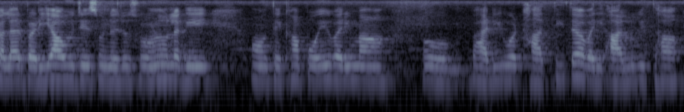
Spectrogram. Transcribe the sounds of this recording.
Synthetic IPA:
kɐləɾbʱɐɽ̤ijaɦʊd͡ʑesʊnə̆d͡ʑoːsʊɾɽ̃olɐɠe | ɛ̃ːt̪ɐ̃ɦɪ̃kʰãːpoːɪʋɐɾimã | bʱaːɗijũɐʈʰaːt̪it̪ɐʋɐɾiʔaːluʋɪd̪ʱaː

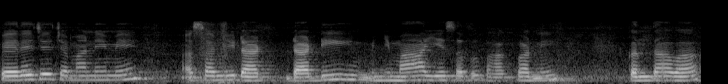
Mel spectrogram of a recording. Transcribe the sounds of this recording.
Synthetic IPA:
pɐɦɪɾed͡ʑeːd͡ʑɐmaːnemẽ | ɐ̰sãd͡ʑiːɖaːɖim̃d͡ʑimãɪɦesɐbʱbʱaːɡʋaːni | kɐ̃nd̪aʋaː

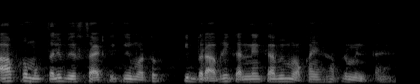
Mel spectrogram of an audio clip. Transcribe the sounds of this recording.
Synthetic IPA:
aːp̚kamʊxt̪əlɪfʋeːbsaːɪʈkikiːmət̪õkibɐɾa̰ːbɾikɐɾnekabʱimɔːkajɐɦãpɐɾmɪlt̪aɦɛː

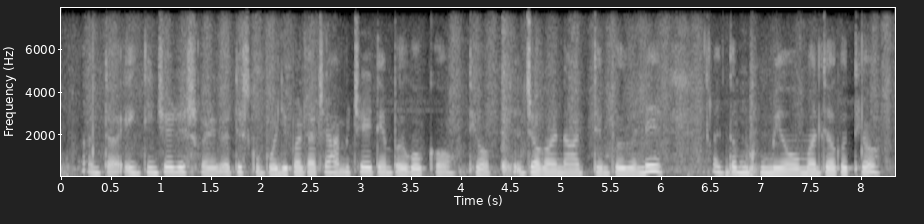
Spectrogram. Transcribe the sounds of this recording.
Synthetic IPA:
ʌ̰nt̪ʌ̰ʔḛk̚d̪int͡sʌĩɾesʈɡʌɾekt̪eskobolipʌrd̪at͡sʌ̃ĩɦamit͡sʌj̃ʈempəlɡokot̪ʰijod͡zʌɡʌnaʈempʌlbʱʌnːeek̚d̪ʌmɡʱumjomʌrd͡zakot̪ʰijo

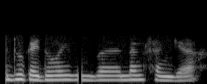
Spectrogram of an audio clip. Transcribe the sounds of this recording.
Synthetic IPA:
ɐdukajdɔŋajɡunbɐnaŋsaŋɡea

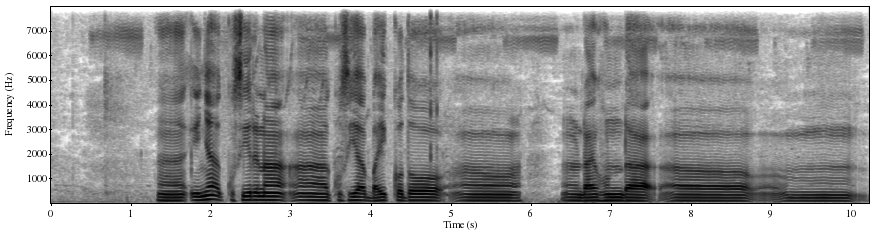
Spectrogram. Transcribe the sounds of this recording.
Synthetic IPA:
iɲaʔkusiɾɛnaʔkusijaʔbajkːɔd̪ɔ | ɖajɦunɖa

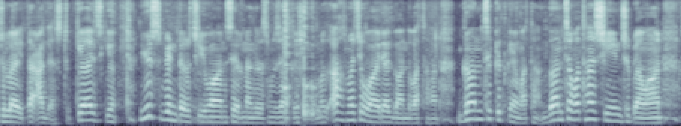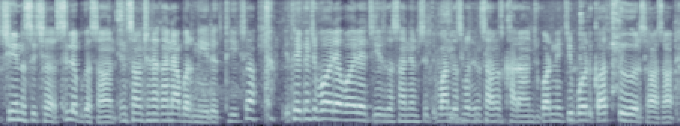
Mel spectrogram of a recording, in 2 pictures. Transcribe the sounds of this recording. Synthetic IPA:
d͡ʒulaːjt̪ɐʔɐ̰ɡɐ̰sʈkʲɐːzkijusʋiɳʈɐɾt͡ʃʰiːʋaːnsiɾnɐɡɐɾɐsmɐzjɐːkɐʃimɐzɐ̰ɦsmɐt͡ʃʰiʋaːɾjaːɡɐnd̪ʋɐt̪ʰaːnɡɐnd̪̚t͡ʃʰɐkit̪ʰkɐ̃jʋɐt̪ʰa̰ːnɡɐnd̪̚t͡ʃʰɐʋɐt̪ʰaːnʃiːnt͡ʃʰupʲaʋaːnʃiːnɨsit͡ʃʰɐsilipɡɐsaːninsaːnt͡ʃʰunɐkaːnʲabɐɾniːɾʲit̪ʈʰiːkt͡ʃʰɐḭt̪ʰɐjkɐnt͡ʃʰiʋaːɾʲjaːʋaːɾʲjaːt͡ʃiːzɡɐsaːnjɐmsit̪ʋɐnd̪ɐsmɐzinsaːnɐskʰɐɾaːnt͡ʃʰuɡɐɽniːt͡ʃibəɖkaːt̪ɨːɾt͡ʃʰiaːsaːn

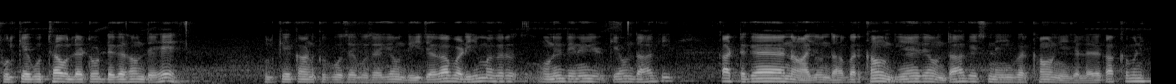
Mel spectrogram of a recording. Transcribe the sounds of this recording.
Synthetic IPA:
pʰʊlkeːɡʊt̪ʰːaːʊlːɛːʈoːɖeːɡəsʊ̃nd̪eːɦeː | pʰʊlkeːkəɳkɡʊseːɡʊsɛːkeʊ̃nd̪iːd͡ʒəɡaːbəɽiːməɡəɾʊ̰nẽːd̪enẽkːɦʊ̃nd̪aːkɪ | kəʈɡɛːnaːd͡ʒɦʊ̃nd̪aːbəɾkʰãːɦʊ̃nd̪ɪjãːt̪eɦʊ̃nd̪aːkɪt͡ʃnəĩːbəɾkʰãːɦõːnijãːd͡ʒəlːɛːt̪eːkəkʰːbəniː

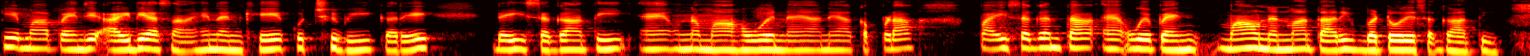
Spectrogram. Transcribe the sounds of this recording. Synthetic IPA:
kemãpɐ̃ɦɪ̃ɲd͡ʑeʔaːɪɖijasãɦɪnənɪ̆kʰeːkʊd͡ʑʱʊ̆bʱɪkɐɾeɗɐisɐɡʱãt̪ʰiɛ̃ːʊnə̆mãɦʊɦenɐjanɐjakɐpɪɽapaːisɐɡʱənɪ̆t̪ʰaʔɛ̃ːʔʊɦepɐ̃ɦɪ̃mãʊn̤ənɪ̆mãt̪aːɾiːfbɐʈoːɾesɐɡʱãːt̪ʰiː

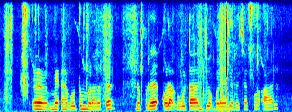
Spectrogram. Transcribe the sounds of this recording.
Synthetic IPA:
mɛt̪̚haɡɔd̪umbaɽakat̪ɛʔ | nəpɾɛɔɽaʔkɔɡɔʈad͡ʒɔʔ̚baɽajalɛɾət͡ʃakɔʔaɾ

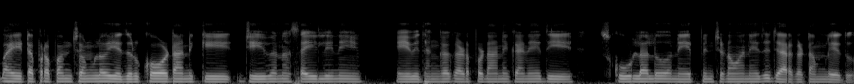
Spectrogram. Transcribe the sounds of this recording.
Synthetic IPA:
bɐjɐʈɐpɾɐpɐɲt͡ʃɐmlo̞ːe̞d̪uɾukɔːʋɐɽaːnikid͡ʒiːʋɐnɐsɐjlini | e̞ːʋid̪ʱɐŋɡaːɡɐɽɐpɐɽaːnikɐne̞ːd̪i | skuːɽlɐloːneːɾpiɲt͡ʃɐɽɐmɐne̞ːd̪id͡ʒɐɾɐɡɐʈɐmle̞ːd̪u

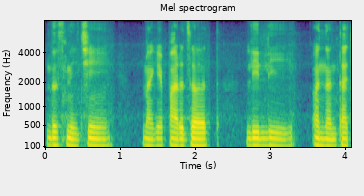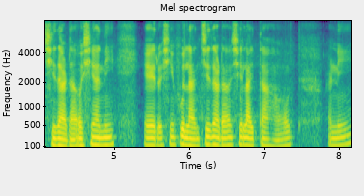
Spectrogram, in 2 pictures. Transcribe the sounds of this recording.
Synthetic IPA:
d̪əsnit͡ɕĩ | m̤aɡepaɾd͡zət̪ | lili | ənənt̪at͡ɕĩd͡zaɽaʔəɕĩaɽ̃ieɾəɕĩfulãɲt͡ɕĩd͡zaɽãəɕĩlajt̪aɦãwt̪ani

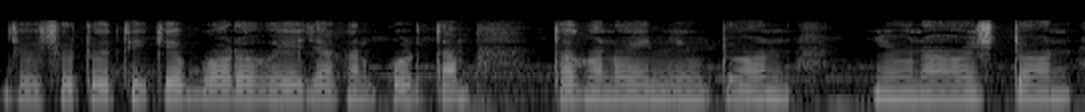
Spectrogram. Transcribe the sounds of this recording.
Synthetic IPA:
d͡ʑot͡ɕʰoʈot̪ʰikebɔɽoɦoed͡ʑakʰonpoɾt̪am | t̪ɔkʰonojniuʈonː | inawsʈon

